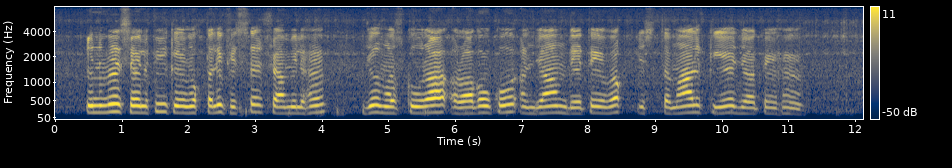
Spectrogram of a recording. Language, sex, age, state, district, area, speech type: Urdu, male, 30-45, Uttar Pradesh, Gautam Buddha Nagar, rural, read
